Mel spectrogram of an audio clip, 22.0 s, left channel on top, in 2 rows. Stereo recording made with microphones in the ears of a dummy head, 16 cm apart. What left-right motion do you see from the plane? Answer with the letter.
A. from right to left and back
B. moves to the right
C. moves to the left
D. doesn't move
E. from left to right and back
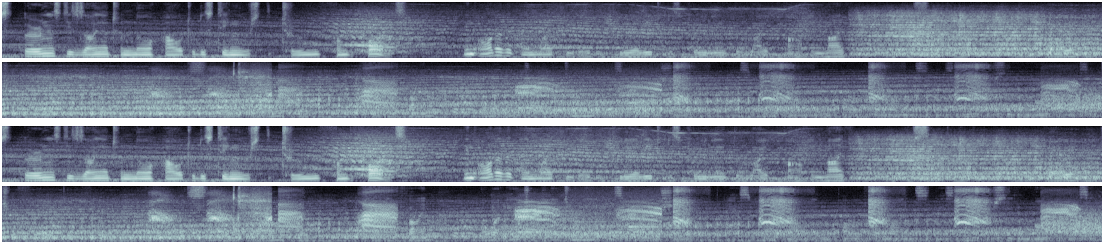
C.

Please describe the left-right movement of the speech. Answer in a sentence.
You can hear the speech move from left to right.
